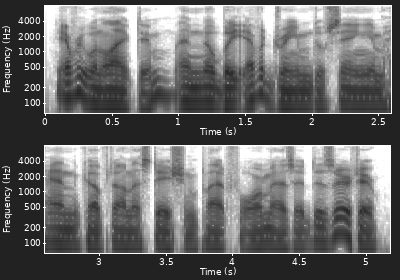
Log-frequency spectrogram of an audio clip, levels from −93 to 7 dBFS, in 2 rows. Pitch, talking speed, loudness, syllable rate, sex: 95 Hz, 210 wpm, -18 LUFS, 6.5 syllables/s, male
